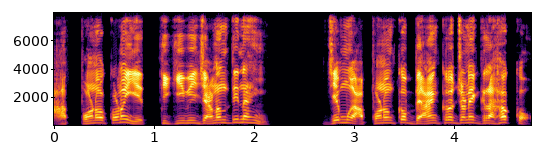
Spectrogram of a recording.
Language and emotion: Odia, disgusted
